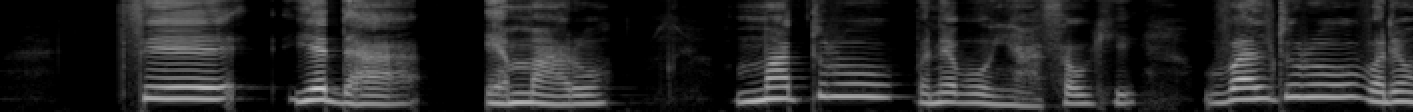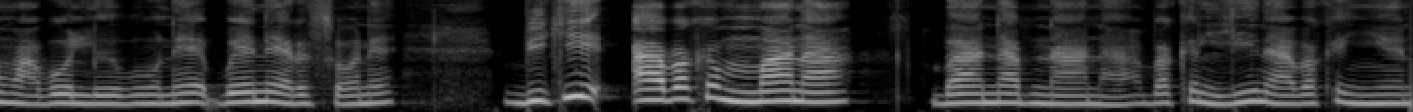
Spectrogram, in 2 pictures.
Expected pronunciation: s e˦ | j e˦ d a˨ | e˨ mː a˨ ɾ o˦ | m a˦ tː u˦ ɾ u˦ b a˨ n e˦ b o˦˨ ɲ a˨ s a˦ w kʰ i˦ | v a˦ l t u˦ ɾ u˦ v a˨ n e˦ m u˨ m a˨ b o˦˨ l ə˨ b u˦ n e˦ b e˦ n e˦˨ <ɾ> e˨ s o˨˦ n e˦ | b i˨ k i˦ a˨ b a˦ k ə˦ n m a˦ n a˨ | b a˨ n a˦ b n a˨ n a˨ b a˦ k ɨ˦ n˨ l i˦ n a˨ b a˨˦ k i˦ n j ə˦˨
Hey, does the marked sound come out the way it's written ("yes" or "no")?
yes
